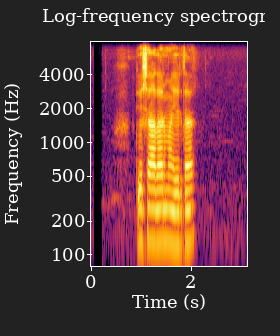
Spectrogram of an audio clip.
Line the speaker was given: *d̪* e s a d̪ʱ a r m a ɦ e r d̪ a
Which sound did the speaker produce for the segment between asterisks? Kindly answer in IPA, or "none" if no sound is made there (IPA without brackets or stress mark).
t̪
